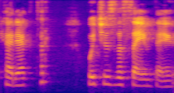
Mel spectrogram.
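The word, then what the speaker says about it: корректор: So it pronounces, it sounds like corrector, corrector. So Russian R's all hard, so you're gonna hear the hard R's everywhere.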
